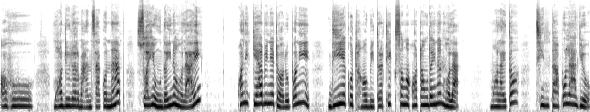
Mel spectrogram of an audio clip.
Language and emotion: Nepali, fearful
